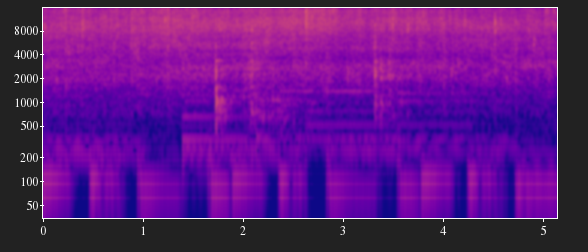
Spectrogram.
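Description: Halved chicken wings sizzling as they fry in hot oil in a nonstick frying pan, with two brief louder crackles about two and three seconds in.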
